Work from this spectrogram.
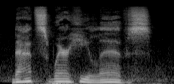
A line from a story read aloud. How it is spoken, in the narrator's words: she whispered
